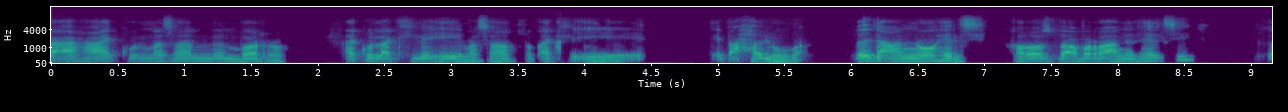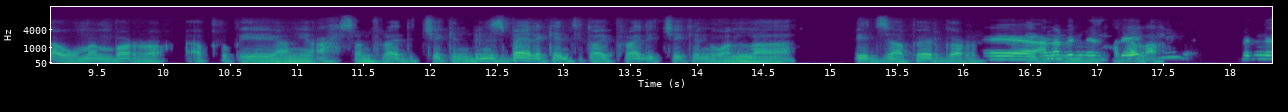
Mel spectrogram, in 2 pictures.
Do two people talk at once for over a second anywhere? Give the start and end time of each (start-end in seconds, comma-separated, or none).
16.2-17.5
